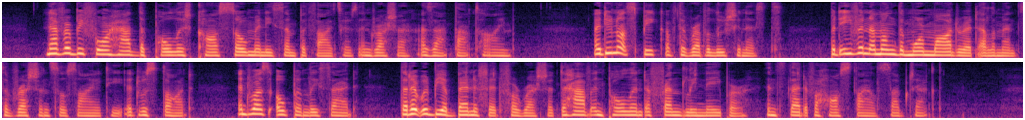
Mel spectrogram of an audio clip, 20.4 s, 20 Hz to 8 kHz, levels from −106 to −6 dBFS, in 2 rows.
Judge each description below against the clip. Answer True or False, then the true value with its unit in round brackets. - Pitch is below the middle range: False (170 Hz)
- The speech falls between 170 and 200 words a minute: True (175 wpm)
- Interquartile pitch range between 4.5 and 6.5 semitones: False (3.9 semitones)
